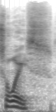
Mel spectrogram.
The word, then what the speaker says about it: Seuss: Dr. Seuss. – Dr. Seuss. – Dr. Seuss. – Yeah. – Which is actually pronounced Soyce.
